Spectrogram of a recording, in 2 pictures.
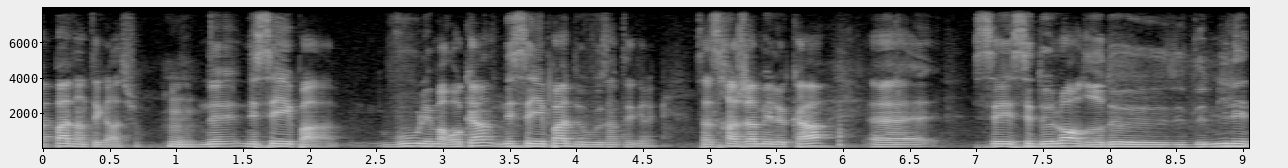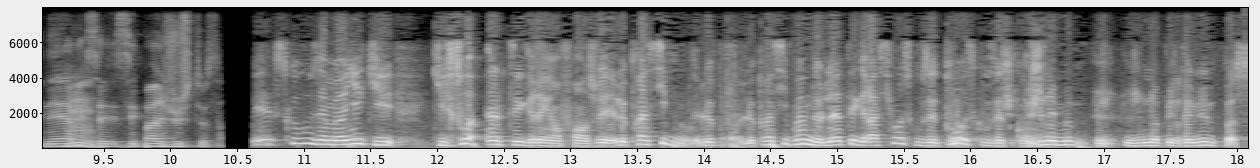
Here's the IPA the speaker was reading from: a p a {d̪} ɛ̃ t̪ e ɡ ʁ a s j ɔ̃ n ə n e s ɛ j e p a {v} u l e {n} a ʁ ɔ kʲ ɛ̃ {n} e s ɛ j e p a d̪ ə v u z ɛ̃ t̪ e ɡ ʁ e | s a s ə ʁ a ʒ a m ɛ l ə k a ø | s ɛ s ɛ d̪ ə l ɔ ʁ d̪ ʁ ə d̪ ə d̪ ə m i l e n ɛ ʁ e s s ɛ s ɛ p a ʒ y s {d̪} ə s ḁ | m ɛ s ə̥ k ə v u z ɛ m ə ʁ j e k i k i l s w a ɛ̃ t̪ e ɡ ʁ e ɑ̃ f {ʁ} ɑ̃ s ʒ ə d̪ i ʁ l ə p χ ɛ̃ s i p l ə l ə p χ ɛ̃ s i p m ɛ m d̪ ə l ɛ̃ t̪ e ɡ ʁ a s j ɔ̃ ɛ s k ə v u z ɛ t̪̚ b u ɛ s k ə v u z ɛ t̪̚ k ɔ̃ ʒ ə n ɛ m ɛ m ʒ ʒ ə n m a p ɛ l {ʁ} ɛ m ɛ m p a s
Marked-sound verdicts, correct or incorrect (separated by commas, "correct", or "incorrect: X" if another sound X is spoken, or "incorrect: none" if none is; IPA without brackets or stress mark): correct, correct, incorrect: m, correct, incorrect: t̪, incorrect: χ, correct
